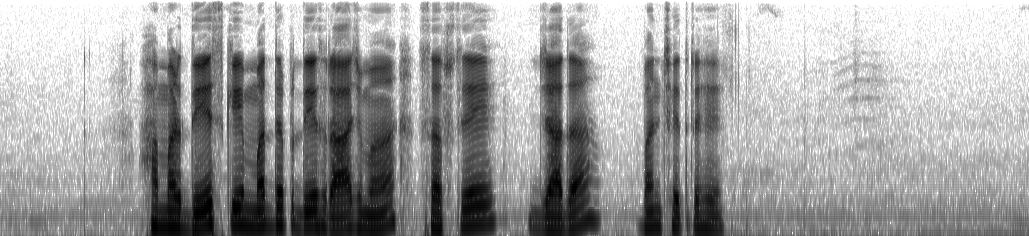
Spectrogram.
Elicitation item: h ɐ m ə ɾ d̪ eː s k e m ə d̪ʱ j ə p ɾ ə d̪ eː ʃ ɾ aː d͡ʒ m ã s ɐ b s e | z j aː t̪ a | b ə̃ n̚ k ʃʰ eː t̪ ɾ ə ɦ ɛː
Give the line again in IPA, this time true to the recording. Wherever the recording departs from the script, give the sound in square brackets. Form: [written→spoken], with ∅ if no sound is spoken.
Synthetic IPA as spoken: h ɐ m ə ɾ d̪ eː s k e m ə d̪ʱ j ə p ɾ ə d̪ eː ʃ ɾ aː d͡ʒ m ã s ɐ b s e | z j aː [t̪→d̪] a | b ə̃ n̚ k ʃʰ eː t̪ ɾ ə ɦ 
